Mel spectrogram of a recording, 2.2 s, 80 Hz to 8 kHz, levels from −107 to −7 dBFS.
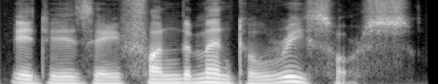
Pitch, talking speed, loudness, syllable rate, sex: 130 Hz, 135 wpm, -19 LUFS, 5.1 syllables/s, male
